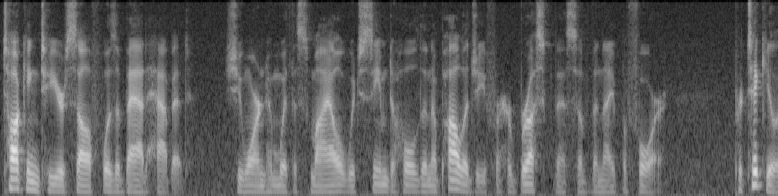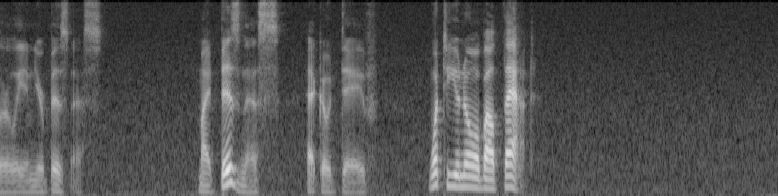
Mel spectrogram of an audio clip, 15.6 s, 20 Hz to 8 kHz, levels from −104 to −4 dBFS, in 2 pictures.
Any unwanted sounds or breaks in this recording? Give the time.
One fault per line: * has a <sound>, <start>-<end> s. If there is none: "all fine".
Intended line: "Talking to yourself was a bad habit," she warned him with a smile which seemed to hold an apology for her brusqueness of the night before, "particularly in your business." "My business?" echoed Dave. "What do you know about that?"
all fine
